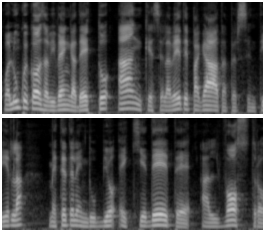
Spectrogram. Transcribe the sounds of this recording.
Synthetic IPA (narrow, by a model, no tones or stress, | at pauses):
kwaluŋkwekɔːzavivɛŋɡad̪et̪ːoaŋk̟eselaveːt̪epaɡaːt̪apersent̪irla | met̪ːeːt̪elaind̪ubːjoʔek̟ʰːjed̪eːt̪ealvɔst̪ɾo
